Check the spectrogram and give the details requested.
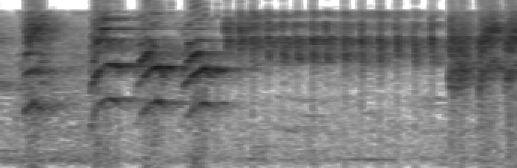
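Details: Long-tailed shrike giving an odd sound: three yelping, harmonic notes that rise then drop in pitch in quick succession, then a dense, harsh, high buzzing chatter that pulses steadily to the end.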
